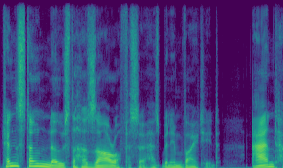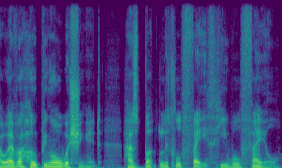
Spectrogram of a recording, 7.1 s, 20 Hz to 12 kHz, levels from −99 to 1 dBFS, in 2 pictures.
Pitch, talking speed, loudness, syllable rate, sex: 110 Hz, 180 wpm, -24 LUFS, 5.3 syllables/s, male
